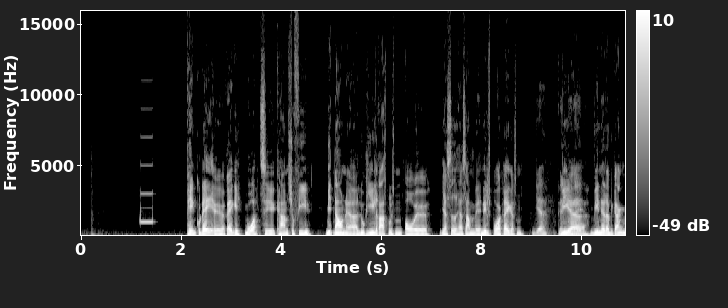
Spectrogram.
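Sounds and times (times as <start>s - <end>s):
electronic voicemail beep on a phone call: 1.2s - 1.6s
speech: 2.1s - 10.8s.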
